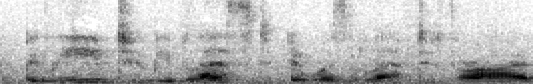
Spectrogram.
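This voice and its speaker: A soft-spoken woman at a fairly slow pace, her pitch fairly low, with audible room echo and noticeable background noise. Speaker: university staff member reading own poems. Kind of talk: poetry reading. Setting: library reading with audience.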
